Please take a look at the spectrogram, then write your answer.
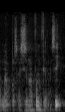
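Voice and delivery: ordinary delivery

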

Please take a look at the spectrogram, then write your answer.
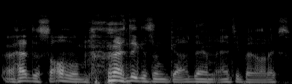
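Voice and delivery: normal talking voice

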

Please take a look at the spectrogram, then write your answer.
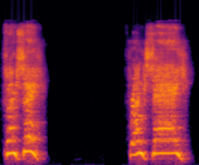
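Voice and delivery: retold coach yelling a name, high and loud; shout. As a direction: bellow the name across the pitch. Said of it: "He was shouting".

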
